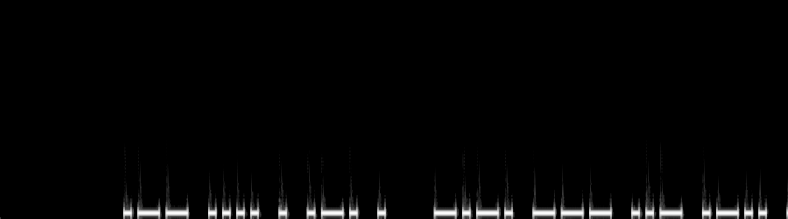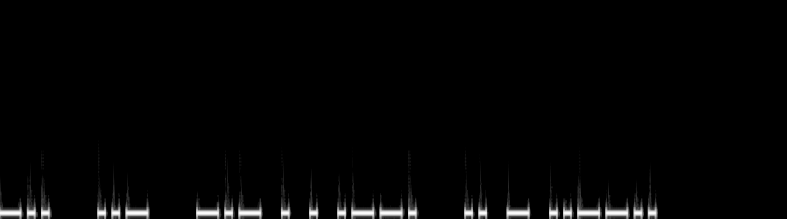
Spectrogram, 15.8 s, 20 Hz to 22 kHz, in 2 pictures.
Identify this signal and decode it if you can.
Morse code, heard as a keyed tone, about 17 wpm, 700 Hz. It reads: WHERE COULD U KEEP IT?
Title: Sentences from Top 300 Words and Abbreviations 17wpm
